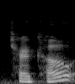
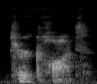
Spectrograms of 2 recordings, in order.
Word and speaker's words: Turcotte: in vancouver is is your last name pronounced turco or turcotte turcotte okay do people make that mistake often or am i just that frenchie well no so here's the fun thing i get turquote a lot oh yeah i'm like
